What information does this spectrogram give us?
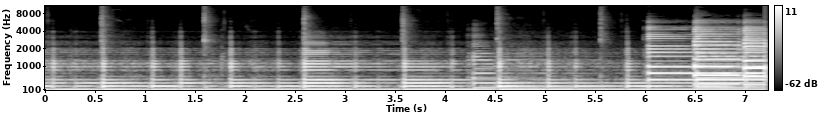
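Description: Electric guitar with effects plays a chord part in upstrokes: many short, rhythmic chord stabs over a sustained tone, ending on a brighter, fuller chord.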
